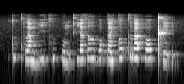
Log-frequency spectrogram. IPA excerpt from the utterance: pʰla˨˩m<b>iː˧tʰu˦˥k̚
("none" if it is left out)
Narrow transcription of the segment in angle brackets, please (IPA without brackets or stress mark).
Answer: b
